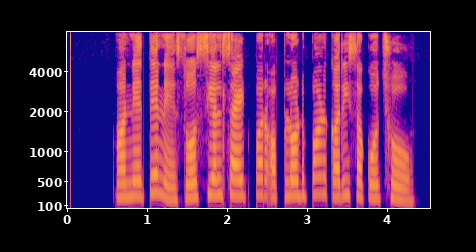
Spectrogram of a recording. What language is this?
Gujarati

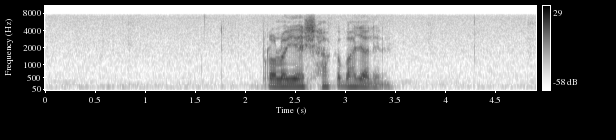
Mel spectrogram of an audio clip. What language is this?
Bangla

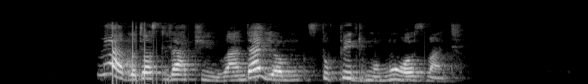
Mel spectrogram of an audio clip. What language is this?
Nigerian Pidgin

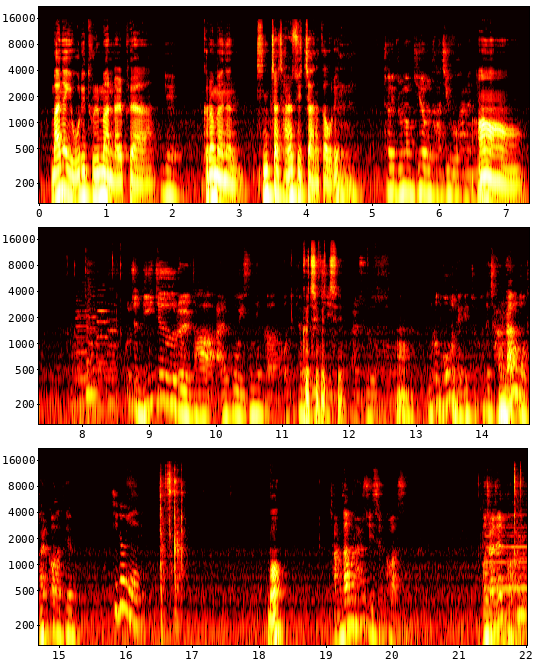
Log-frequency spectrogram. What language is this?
Korean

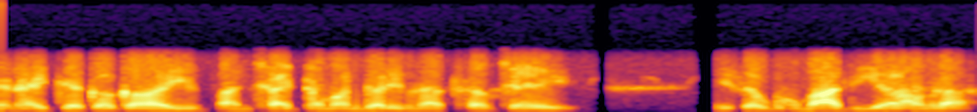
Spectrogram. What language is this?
Maithili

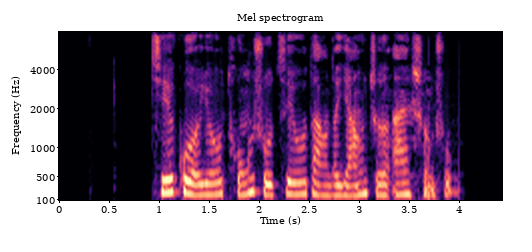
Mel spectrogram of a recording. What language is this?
Chinese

